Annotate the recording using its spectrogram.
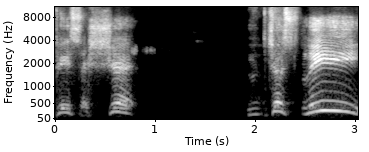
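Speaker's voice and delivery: very loud, very slow, high creature shout. Game master voicing a creature answering the players, creature shouting. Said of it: "As he shouts out".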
